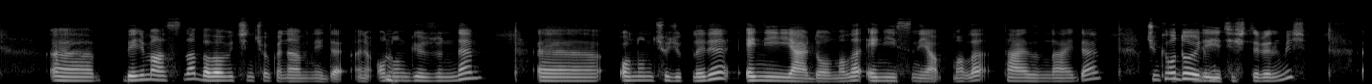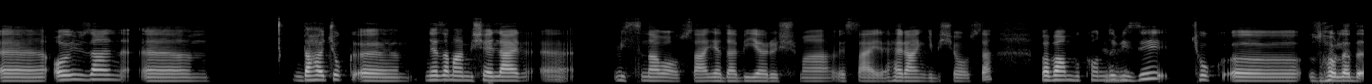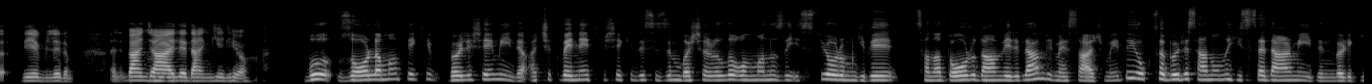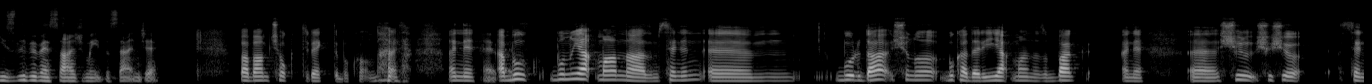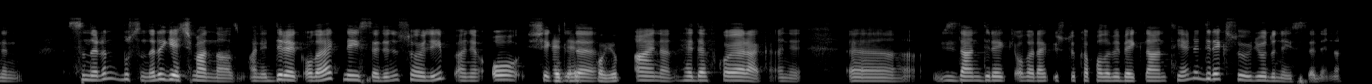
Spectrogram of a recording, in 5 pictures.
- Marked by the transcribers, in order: tsk; laughing while speaking: "zorladı"; giggle; laughing while speaking: "konularda"; tsk; other background noise; tapping
- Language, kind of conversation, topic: Turkish, podcast, Senin için mutlu olmak mı yoksa başarılı olmak mı daha önemli?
